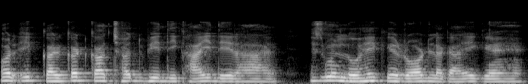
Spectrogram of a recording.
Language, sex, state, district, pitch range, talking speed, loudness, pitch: Hindi, male, Jharkhand, Ranchi, 135-165 Hz, 195 wpm, -14 LUFS, 145 Hz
